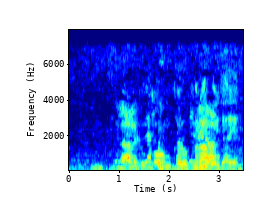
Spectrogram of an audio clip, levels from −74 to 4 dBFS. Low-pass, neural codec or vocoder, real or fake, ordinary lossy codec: 7.2 kHz; none; real; MP3, 48 kbps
